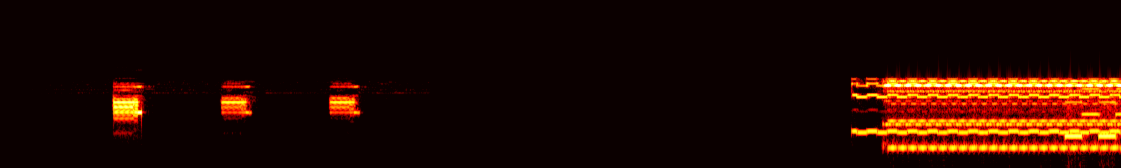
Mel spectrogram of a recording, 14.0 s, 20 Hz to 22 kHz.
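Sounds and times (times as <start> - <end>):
faint radio receiver hiss: 0.0 - 10.6.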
